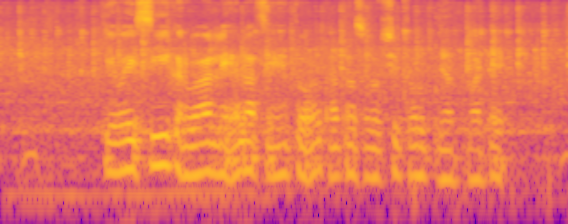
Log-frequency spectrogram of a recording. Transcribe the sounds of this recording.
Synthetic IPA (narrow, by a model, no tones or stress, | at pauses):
keːʋəɪsikəɾʋaːleɦlaset̪oːɦəɾkʰaːt̪asʊɾəkʃɪt̪okd͡ʒaːt̪baːʈeː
